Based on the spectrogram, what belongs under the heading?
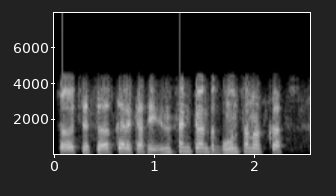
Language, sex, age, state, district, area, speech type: Kashmiri, male, 45-60, Jammu and Kashmir, Baramulla, rural, conversation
